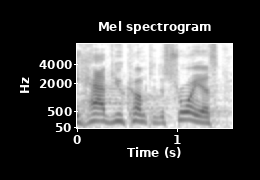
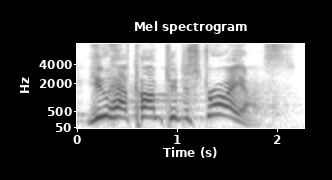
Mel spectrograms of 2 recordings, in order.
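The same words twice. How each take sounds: First: Said in the usual way. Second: "You have come to destroy us!" shouted high and loud, slow; exclaimed. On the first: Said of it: "It could be". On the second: Shown as a demonstration. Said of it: "It also could be".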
